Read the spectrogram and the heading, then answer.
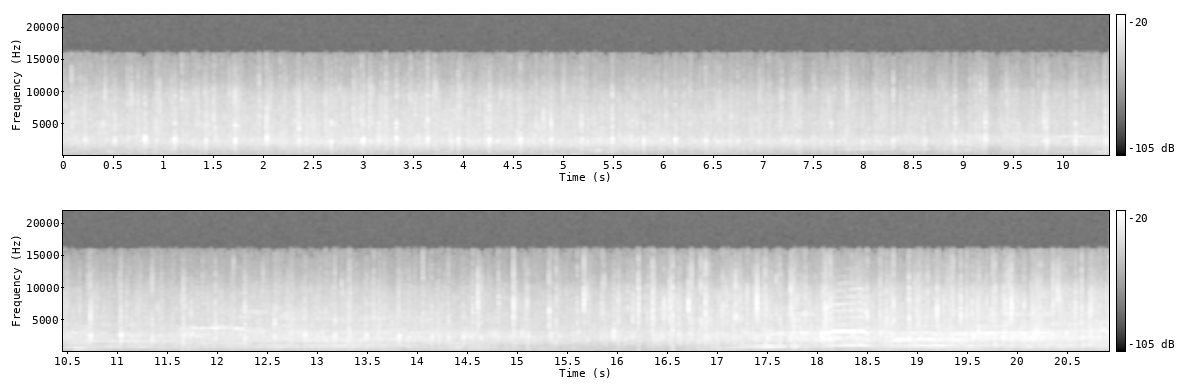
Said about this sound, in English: No, you guys don't need to do that. No. No. No, man, I'm clapping for you guys.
